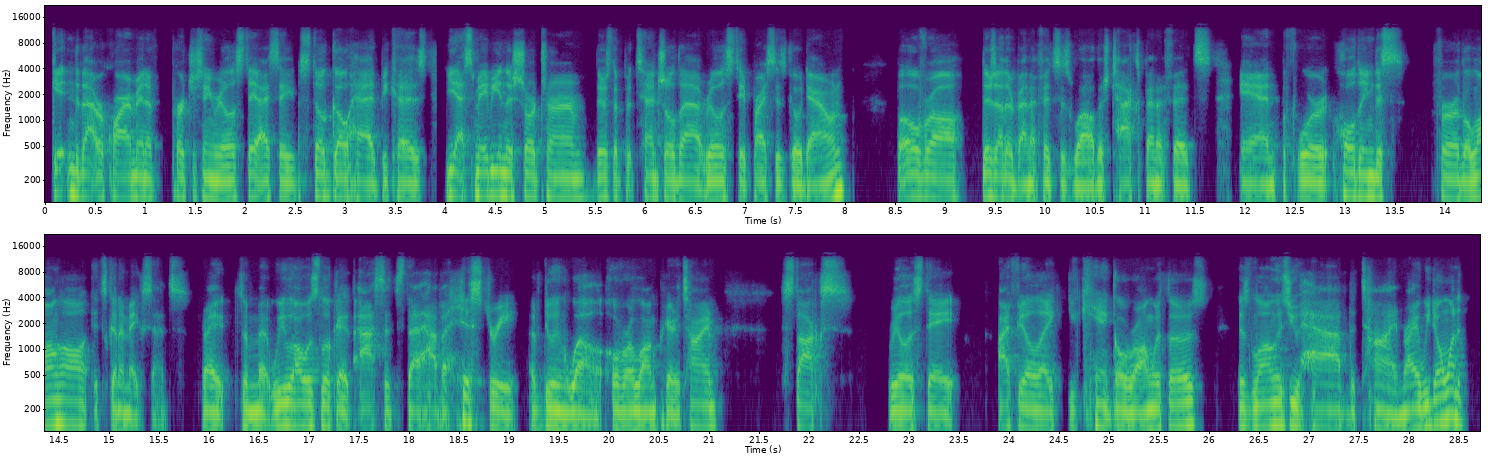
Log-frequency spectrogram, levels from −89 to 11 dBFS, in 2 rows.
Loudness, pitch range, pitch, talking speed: -13 LUFS, 95-110 Hz, 100 Hz, 205 wpm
